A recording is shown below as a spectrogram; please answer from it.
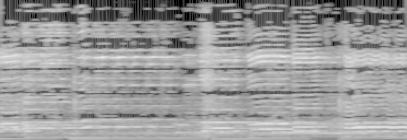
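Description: Amplified blues harmonica, cupped against a microphone, playing long held notes that step from pitch to pitch over a live band with bass guitar, with a few sharp drum beats.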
